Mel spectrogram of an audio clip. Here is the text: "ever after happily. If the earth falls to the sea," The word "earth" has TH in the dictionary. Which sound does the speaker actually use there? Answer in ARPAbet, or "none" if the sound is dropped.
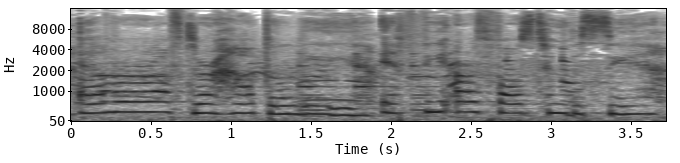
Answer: TH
